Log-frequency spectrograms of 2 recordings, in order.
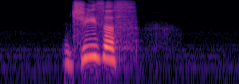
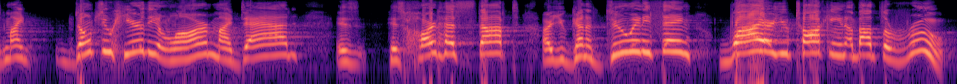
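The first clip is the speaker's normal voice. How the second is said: high, loud, desperate outburst; frustrated shouting; 10 semitones higher, 6 dB louder than usual. Acted. Son begging help as dad's heart stops, frustrated yelling. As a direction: plead and yell with mounting exasperation. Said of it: "gets really frustrated".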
